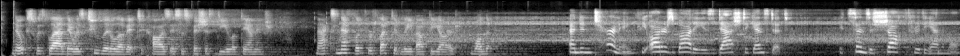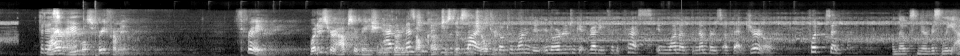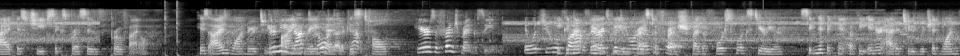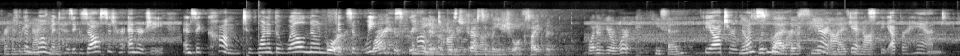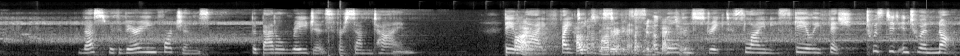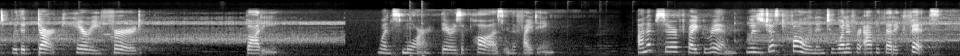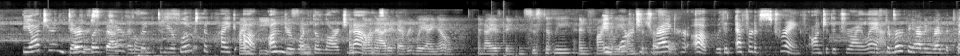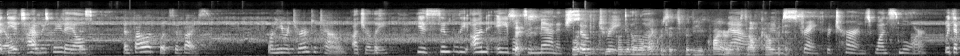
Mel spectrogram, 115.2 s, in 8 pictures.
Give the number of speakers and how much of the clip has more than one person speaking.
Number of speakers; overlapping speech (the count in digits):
4, about 26%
